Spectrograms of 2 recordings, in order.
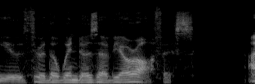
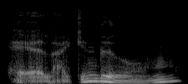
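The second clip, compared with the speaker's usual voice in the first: honeyed menace; sweetly; 3 semitones lower, 3 dB quieter than usual. Acted. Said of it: "he said sweetly".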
